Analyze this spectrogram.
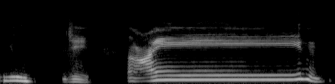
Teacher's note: আইন গলার ভিতর থেকে শব্দটা হবে উচ্চারণটা হবে একদম গলার ভিতর থেকে আইন এটাও তিন আলিফ টান দেখ টান হচ্ছে তিন আলিফ এবারে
